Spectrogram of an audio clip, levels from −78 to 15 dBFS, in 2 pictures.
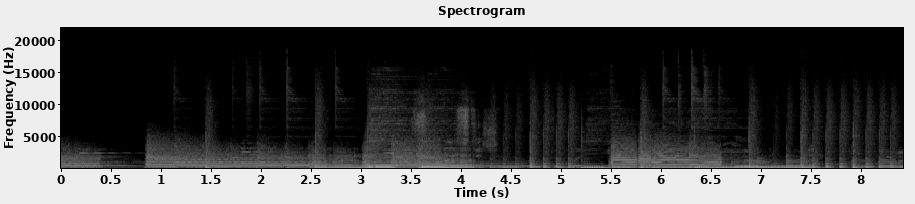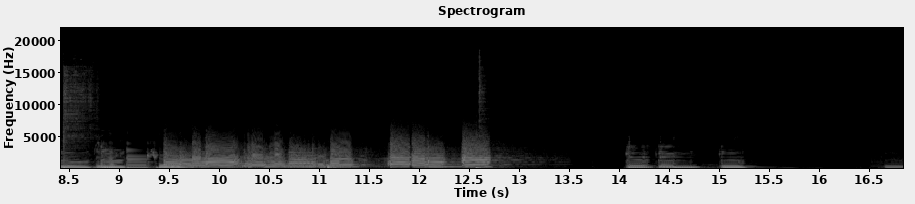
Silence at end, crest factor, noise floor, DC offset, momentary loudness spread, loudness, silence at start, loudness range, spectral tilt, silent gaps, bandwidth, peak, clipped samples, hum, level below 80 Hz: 0 s; 22 dB; -81 dBFS; under 0.1%; 12 LU; -34 LUFS; 0 s; 10 LU; -6 dB/octave; none; 17.5 kHz; -12 dBFS; under 0.1%; none; -44 dBFS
